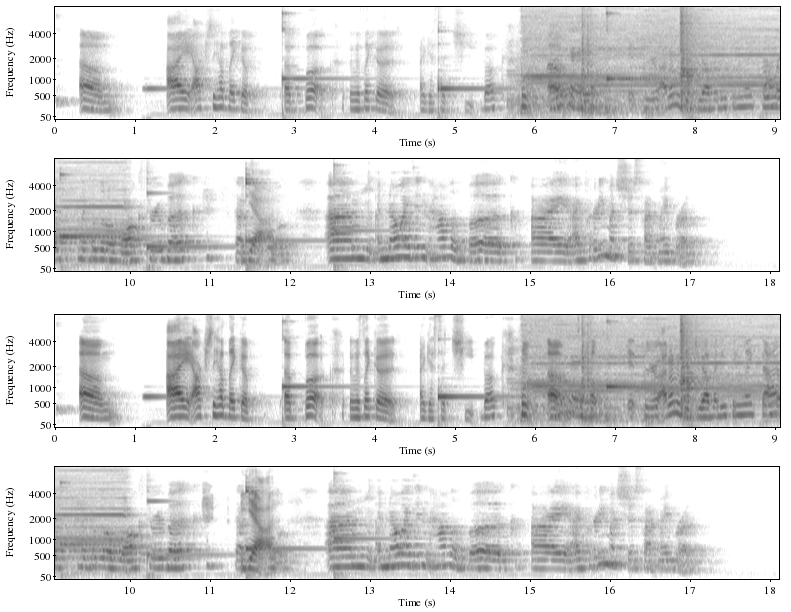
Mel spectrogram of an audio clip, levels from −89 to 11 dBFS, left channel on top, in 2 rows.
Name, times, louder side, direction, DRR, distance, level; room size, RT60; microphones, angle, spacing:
voice 1, 0.3-0.8 1.4-2.5 2.9-4.3 4.6-6.8 7.2-9.1 11.4-11.8, right 7 dB, 65° right, 0.3 m, -34 dB
sound 1, 1.1-2.2 2.8-3.8 4.8-6.3 6.9-8.1 9.1-13.4, right 2 dB, 35° left, 1.3 m, -42 dB
sound 2, 5.7-10.0, right 2 dB, 10° right, 0.6 m, -38 dB
voice 2, 6.2-6.8 8.8-11.0 11.3-11.9 12.5-17.0, equal, 50° left, 2.3 m, -38 dB
6.4 x 6.4 x 6.9 m
head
